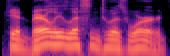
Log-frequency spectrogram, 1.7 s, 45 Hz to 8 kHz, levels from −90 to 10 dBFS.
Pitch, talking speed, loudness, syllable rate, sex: 105 Hz, 245 wpm, -18 LUFS, 7.1 syllables/s, male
